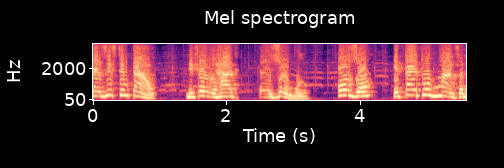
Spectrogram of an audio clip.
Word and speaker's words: Ozubulu: The Igbo in Council of Ozubulu explained that the name of their town is pronounced as Ozubulu from Oza Ubulu, and certainly not meaning another Ubulu, as often misinterpreted.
